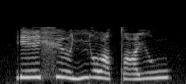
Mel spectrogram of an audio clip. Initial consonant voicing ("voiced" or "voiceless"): voiced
